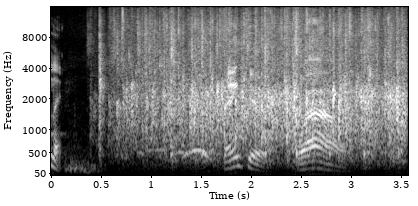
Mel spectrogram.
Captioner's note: audience applauds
